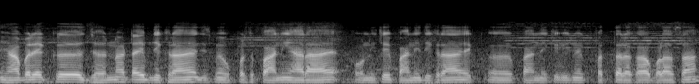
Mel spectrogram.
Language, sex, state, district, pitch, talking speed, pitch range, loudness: Hindi, male, Bihar, Saran, 105 Hz, 275 wpm, 100-110 Hz, -19 LUFS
